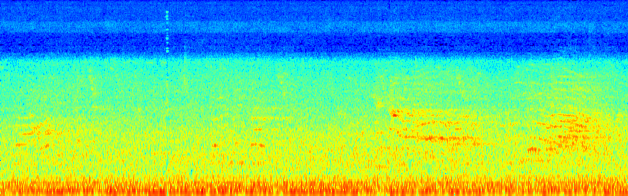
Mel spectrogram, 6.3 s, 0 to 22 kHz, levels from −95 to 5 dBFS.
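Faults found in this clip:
Brief glitches at 1.64–1.68 s and 3.86–3.90 s, each about 40 ms. Damaged data in a compressed stream: corrupted bytes make the decoder misread frames there, lose sync and hunt for the next valid frame header before clean audio resumes.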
